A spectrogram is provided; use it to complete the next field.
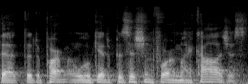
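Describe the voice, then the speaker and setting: A man with an American accent talks at a fairly low pitch and fairly even intonation in audible room echo. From US West, Los Angeles. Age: 60s. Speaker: retired mycology professor. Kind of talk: oral history interview. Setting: scientific conference. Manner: conversational, with many fillers.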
